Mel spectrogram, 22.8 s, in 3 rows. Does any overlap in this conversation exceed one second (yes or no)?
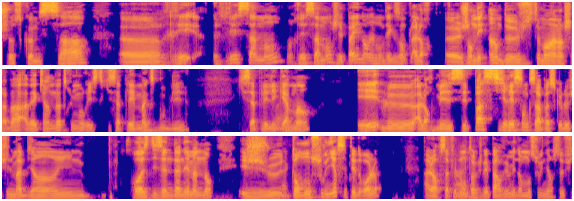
no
